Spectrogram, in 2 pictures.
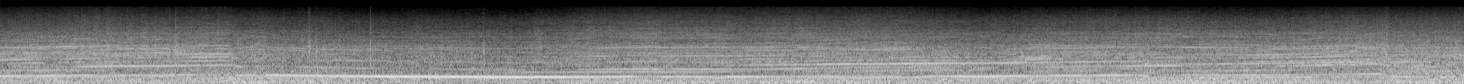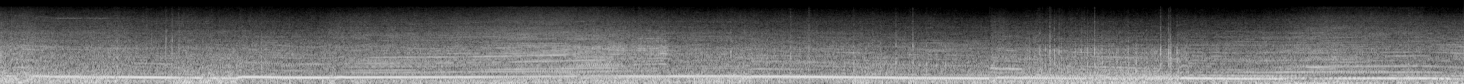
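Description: BMW S1000RR's inline-four engine running at high revs while riding, its pitch drifting up and down with the throttle, over steady wind and road noise.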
